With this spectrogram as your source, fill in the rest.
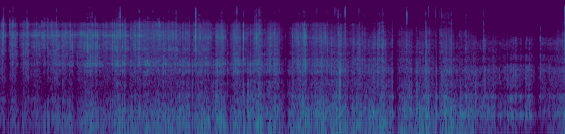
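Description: Long nails scratch and tap the sides and lower jaw of a hollow, glitter-covered mannequin head microphone. The result is a dense, crackly, bright rustling and scraping texture, broken by sharp little taps at uneven intervals.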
